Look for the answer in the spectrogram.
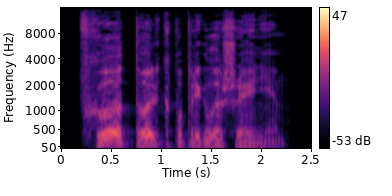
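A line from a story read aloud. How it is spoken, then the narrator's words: Burly man's blunt stop. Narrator (Russian): остановил меня бугай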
